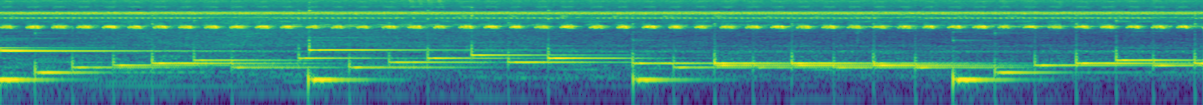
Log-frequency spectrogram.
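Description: Slow, gentle background music of single struck notes that ring out and fade, over a steady insect chorus: crickets chirping in an even pulse of about four to five chirps a second, with a higher steady trill above.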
